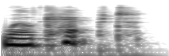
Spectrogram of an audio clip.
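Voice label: "well-kept", British English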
